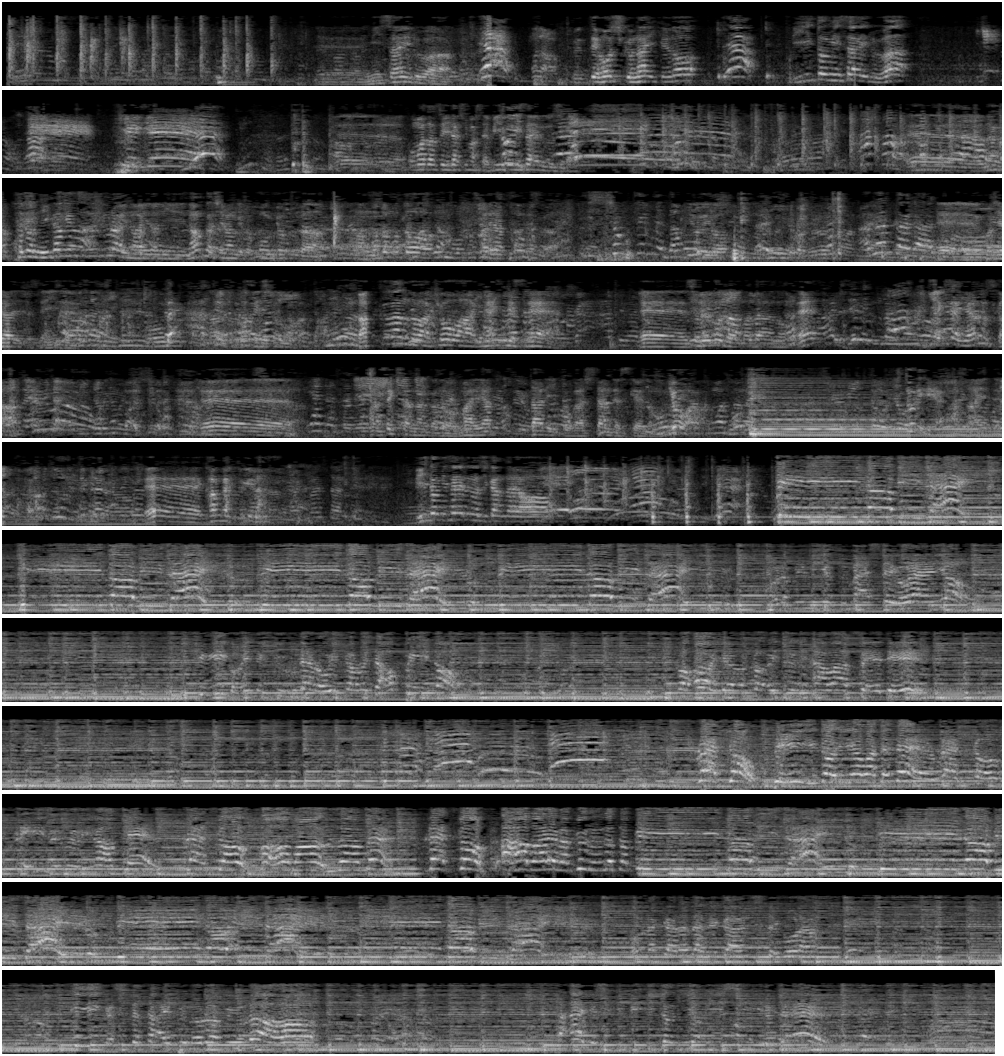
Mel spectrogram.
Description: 弾き語りになっても最初はやらなかったが、試しにやってみると大好評。
歌詞忘れたり、コード進行間違えたり、そんな状況ではあるが、
とにかく盛り上がったLIVEなのでこの音源をUPしてます。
